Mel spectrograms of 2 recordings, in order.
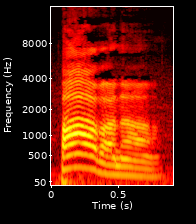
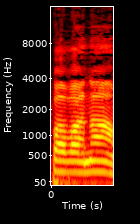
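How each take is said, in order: First: The stress falls before the final syllable. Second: The stress falls on the final syllable. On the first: The speaker calls it right. "un po' gli accenti" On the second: The speaker calls it wrong. "Non si dice Pavanà"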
